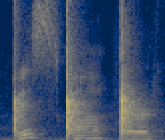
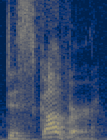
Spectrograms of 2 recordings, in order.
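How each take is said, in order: First: Discover slow and loud, in three separate beats; clapped syllables. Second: Said in the usual way. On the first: Shown as a demonstration. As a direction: clap out Dis-co-ver. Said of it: "you can clap it out". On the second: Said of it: "I'll say the word".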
